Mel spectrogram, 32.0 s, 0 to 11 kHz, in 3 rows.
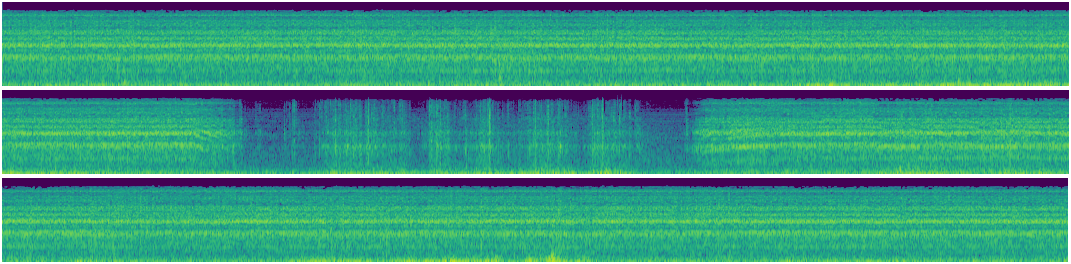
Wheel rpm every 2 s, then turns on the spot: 160, 160, 160, 160, 160, 160, 80, 20, 40, 150, 160, 160, 160, 160, 160, 160.
14-16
